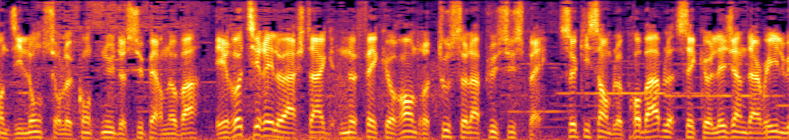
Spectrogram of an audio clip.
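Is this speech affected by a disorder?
No.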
